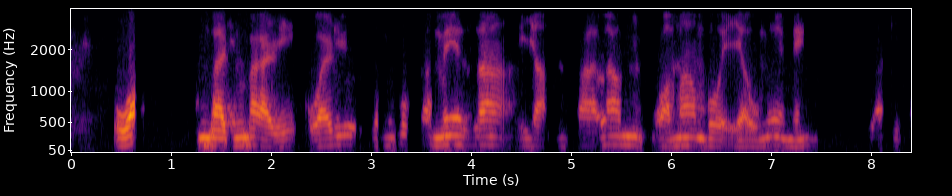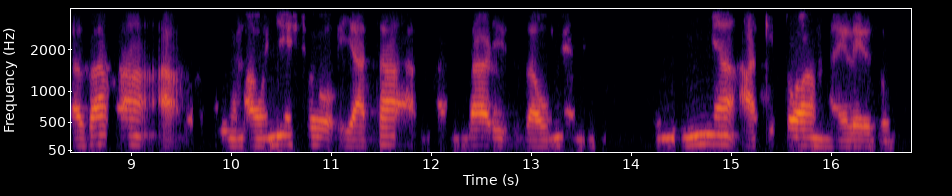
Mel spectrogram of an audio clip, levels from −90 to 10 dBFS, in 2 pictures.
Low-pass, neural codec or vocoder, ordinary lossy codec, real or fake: 3.6 kHz; codec, 24 kHz, 6 kbps, HILCodec; Opus, 16 kbps; fake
